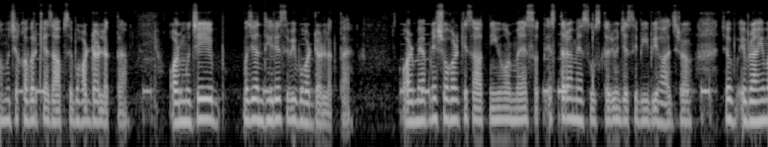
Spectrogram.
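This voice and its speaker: Gravelly-voiced woman telling a frightening testimony. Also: fairly low pitch, a little mellow, highs cut off, slight background noise. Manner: earnest, mixing English phrases into Urdu, halting pauses. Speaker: storyteller sharing a personal experience. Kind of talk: emotional first-person testimony.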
